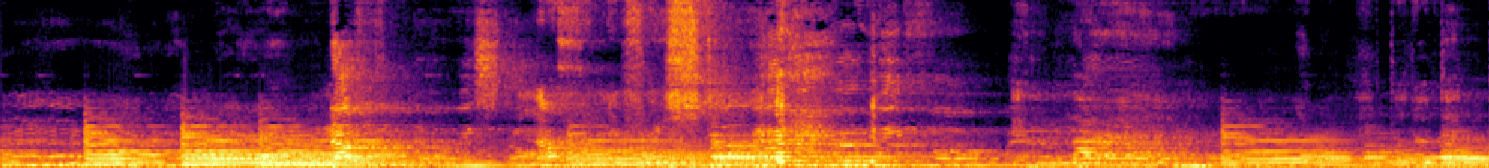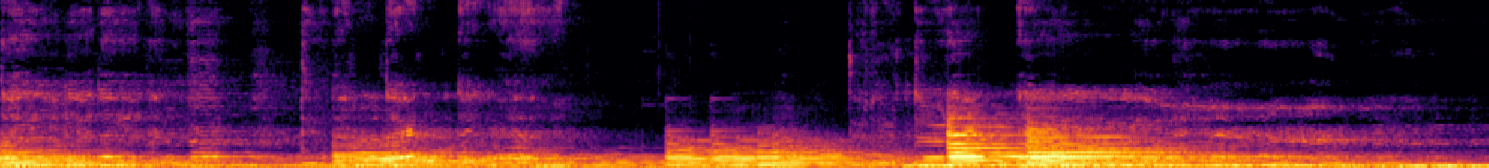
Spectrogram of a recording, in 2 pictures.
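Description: A live pop song: singing with keyboard accompaniment, sounding in a large, echoing church hall. The music eases off near the end as the song draws to its close.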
